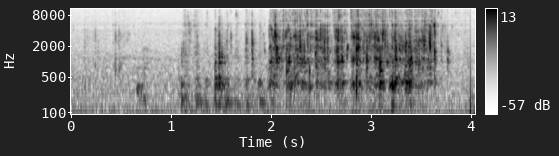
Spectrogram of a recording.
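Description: Water is poured into a container, a close splashing and gurgling that builds in strength over a few seconds.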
